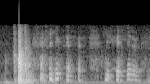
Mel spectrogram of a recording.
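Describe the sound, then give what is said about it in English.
A door shuts with a single solid thud near the start, fairly loud, followed by voices talking and chuckling. “You're going to get in the house, close your door.”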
